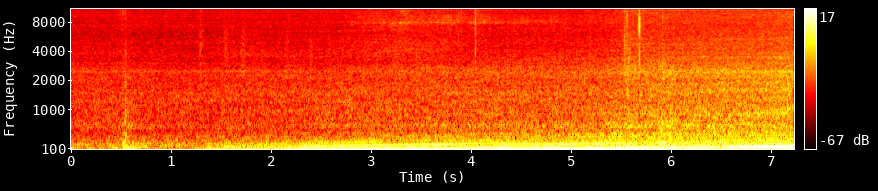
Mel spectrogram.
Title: Test run after vacuum leak/clogage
